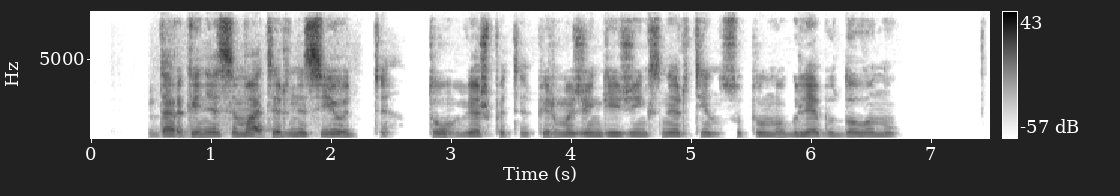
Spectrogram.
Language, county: Lithuanian, Vilnius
